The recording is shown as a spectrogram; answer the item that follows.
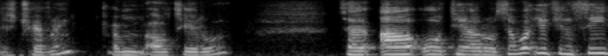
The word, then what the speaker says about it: Aotearoa: So what you can see there is actually our syllables in our language are all broken up with vowels. So wherever there's a vowel, usually wherever there's a vowel, that's the end of a syllable.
